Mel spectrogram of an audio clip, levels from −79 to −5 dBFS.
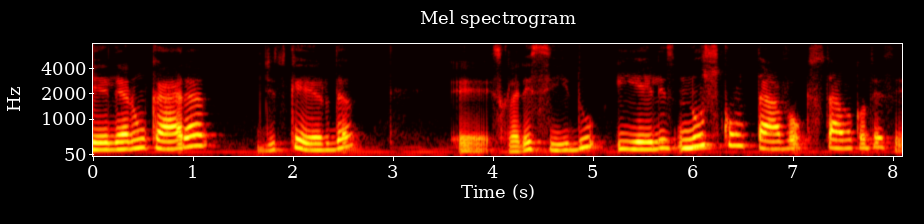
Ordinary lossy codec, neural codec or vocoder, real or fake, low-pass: none; none; real; none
